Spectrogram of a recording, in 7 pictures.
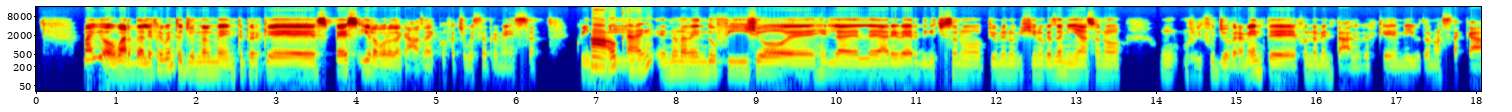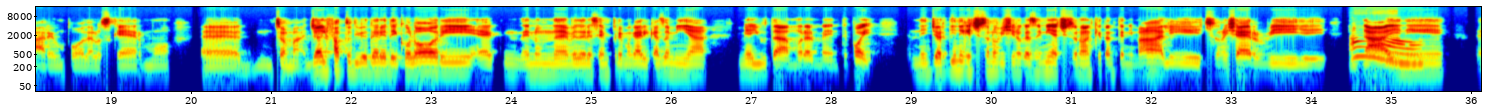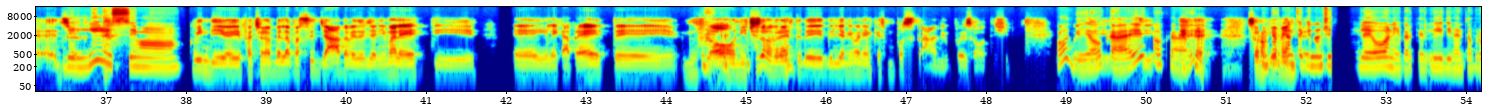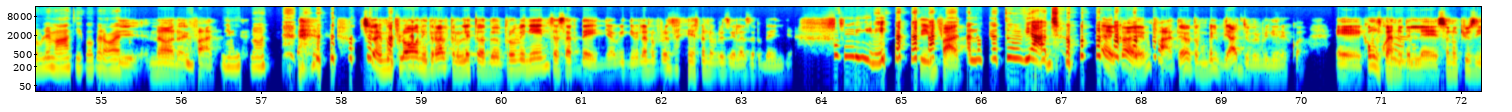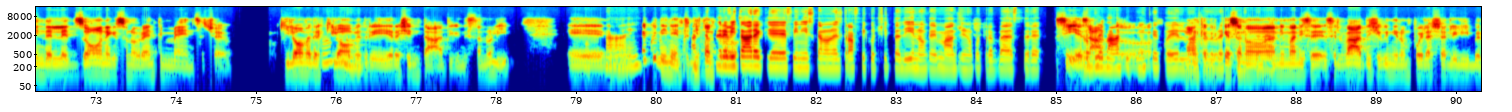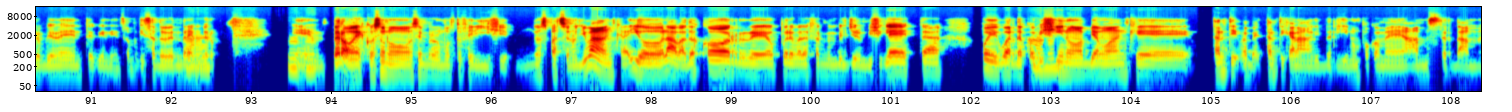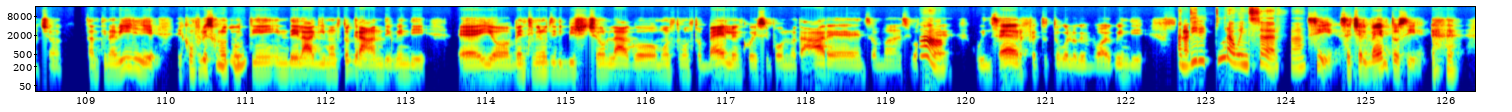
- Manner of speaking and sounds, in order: other background noise; drawn out: "Ah"; chuckle; chuckle; chuckle; chuckle; "sono" said as "ono"; unintelligible speech; laugh; chuckle; laugh; laughing while speaking: "viaggio"; laugh; "hanno atto" said as "hano ato"; "cioè" said as "ceh"; "quindi" said as "chindi"; "cioè" said as "ceh"; "sono" said as "ono"; "fare" said as "fe"; chuckle
- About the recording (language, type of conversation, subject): Italian, podcast, Come spiegheresti l'importanza delle aree verdi in città?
